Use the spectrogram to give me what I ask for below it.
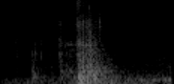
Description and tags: Opening balcony door
Opening an old balcony door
